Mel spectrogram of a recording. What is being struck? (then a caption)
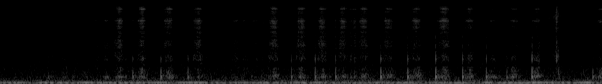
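Graphite pencil on a sheet of drawing paper. A wooden graphite pencil makes sketching strokes on a flat sheet of drawing paper. Quick, bright scratchy strokes repeat over a steady low hum.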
